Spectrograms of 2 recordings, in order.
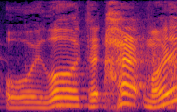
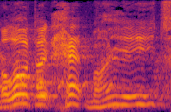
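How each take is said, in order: First: Slow, lazy mock Aussie drawl; laid-back Australian. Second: Jaw-clenched mock Aussie, concentrating on vowels; clenched Australian. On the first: Host asked to sound laid back, slow mock Aussie. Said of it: "say that you like my hat in a laid back fashion". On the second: Host tries again, tense jaw-clenched Aussie accent. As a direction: force the Aussie vowels through a tight jaw. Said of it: "your jaw is clenched". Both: Shown as a demonstration.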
